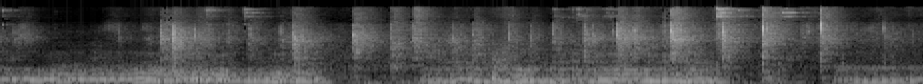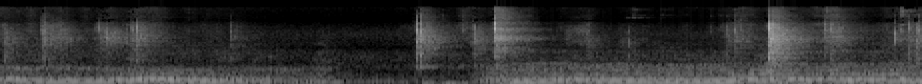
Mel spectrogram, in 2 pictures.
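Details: Foster dog Jude, a Siberian Husky from Pet Harbor Rescue, with his foster siblings in a small room: repeated grumbling growls, each about one to two seconds, broken by hard clacks and thumps of movement.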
